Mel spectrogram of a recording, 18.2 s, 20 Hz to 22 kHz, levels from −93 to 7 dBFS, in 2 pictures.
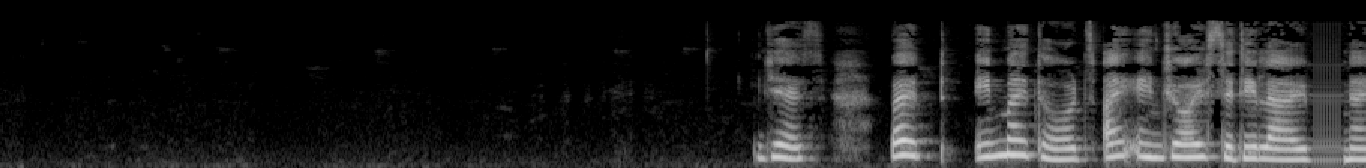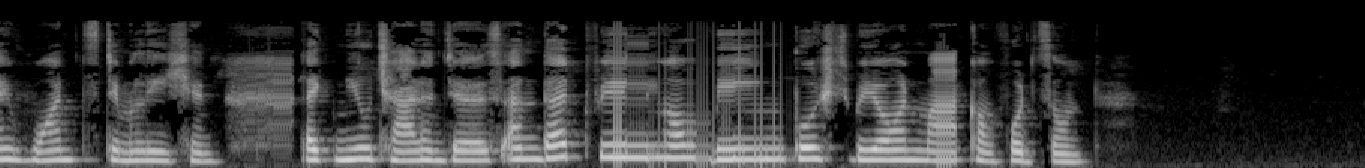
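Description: Bluetooth stutter occurs at 8.77–8.98 s, at 10.77–11.17 s after "I want stimulation", at 13.20–14.41 s after "new challenges and that", and at 15.36–15.48 s before "comfort zone". Packets arrived late or not at all, so the receiver kept replaying a tiny slice, producing a rapid machine-gun buzz. The speech then resumes further on, skipping about 0.19, 0.26, 0.62 and 0.11 s of audio.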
